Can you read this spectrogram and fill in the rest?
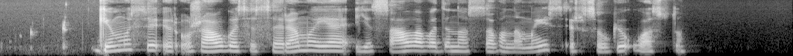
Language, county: Lithuanian, Kaunas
